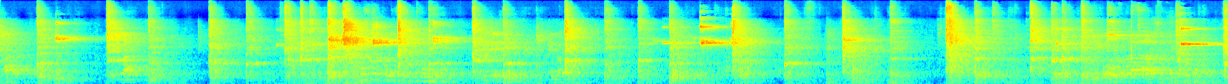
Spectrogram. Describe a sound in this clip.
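Badminton rackets smack shuttlecocks again and again in a large echoing hall.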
